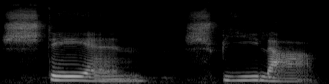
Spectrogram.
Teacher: s t and s p at the beginning of a word make the sound sht or shp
